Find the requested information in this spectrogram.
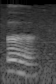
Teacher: the tip of your tongue does not touch the bump or any part of the roof of your mouth okay now because the front part of your tongue is raised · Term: ER sound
